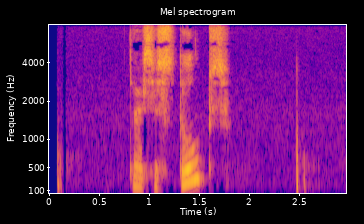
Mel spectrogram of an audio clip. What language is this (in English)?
Latvian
